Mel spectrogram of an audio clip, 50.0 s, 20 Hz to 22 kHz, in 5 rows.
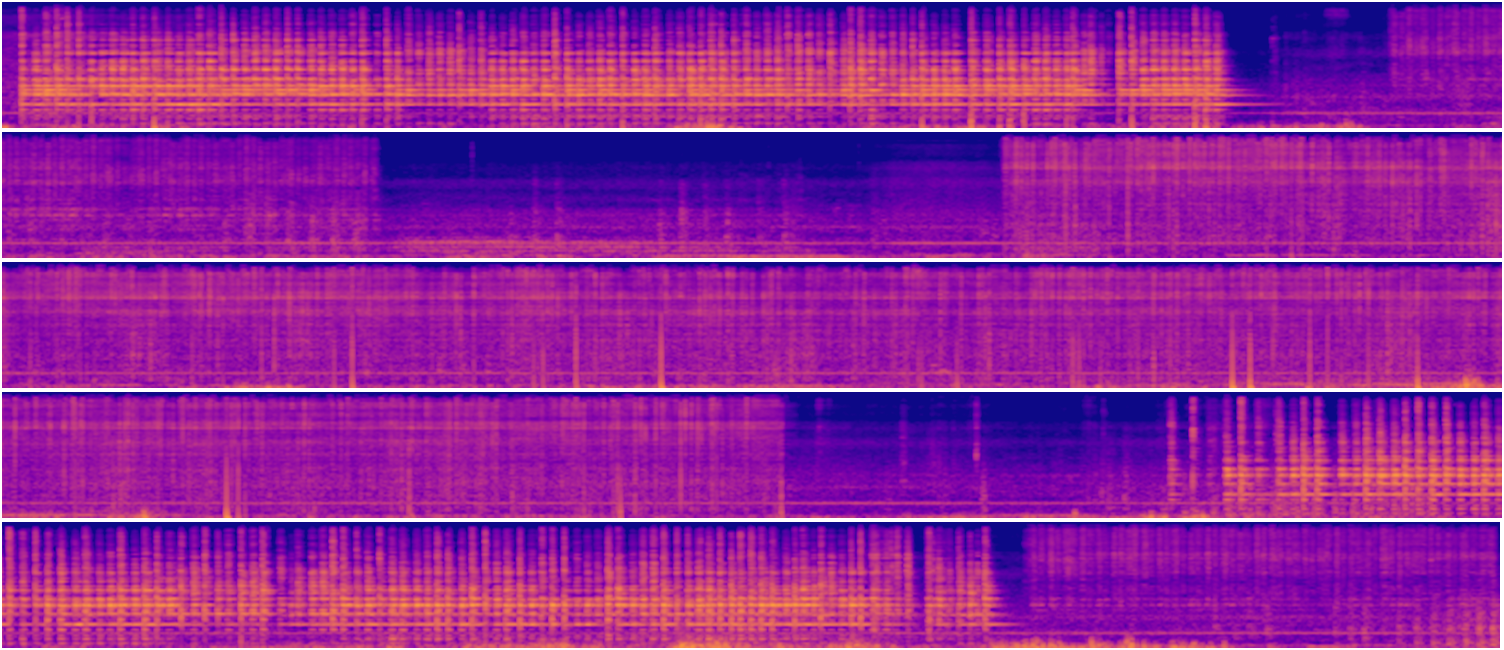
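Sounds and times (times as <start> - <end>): grinder whining and rasping: 0.0 - 8.5, 37.8 - 49.9
welding arc crackling: 16.7 - 35.3.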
